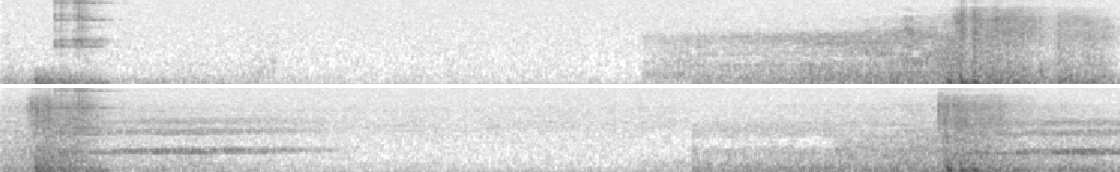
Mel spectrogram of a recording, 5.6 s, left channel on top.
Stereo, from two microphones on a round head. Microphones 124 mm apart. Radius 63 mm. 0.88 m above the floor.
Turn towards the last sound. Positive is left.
turn(degrees=20)  # may be behind; listen again after turning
